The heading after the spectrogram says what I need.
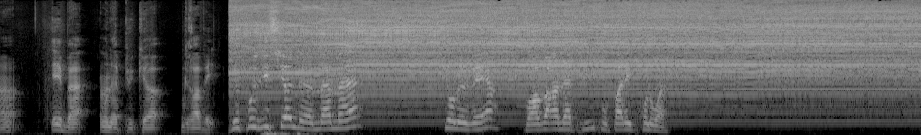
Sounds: speech

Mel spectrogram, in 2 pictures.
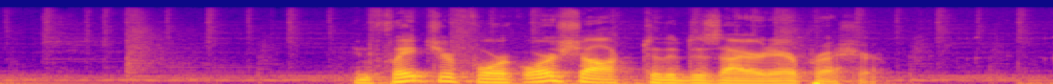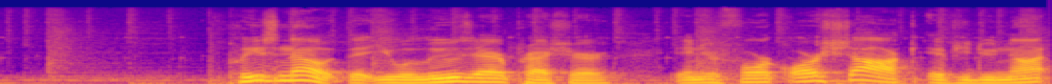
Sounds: speech, music

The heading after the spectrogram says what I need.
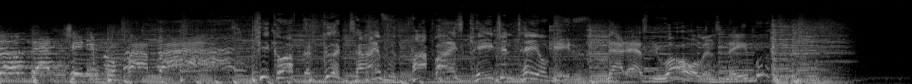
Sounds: speech, music

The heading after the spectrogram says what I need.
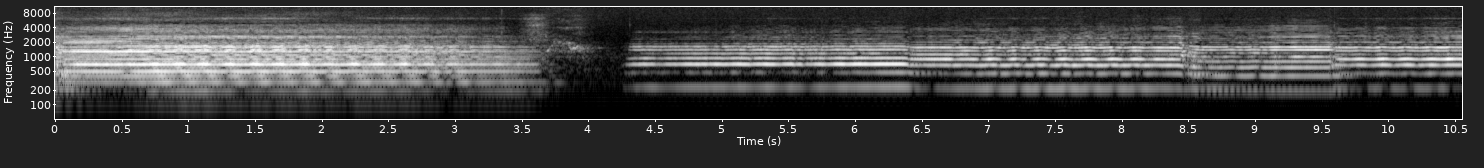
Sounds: musical instrument, cello, music, double bass, bowed string instrument

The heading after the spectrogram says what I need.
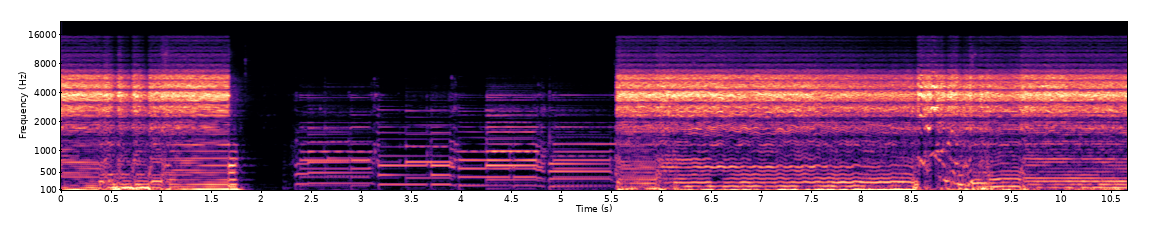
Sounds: guitar, plucked string instrument, musical instrument, music

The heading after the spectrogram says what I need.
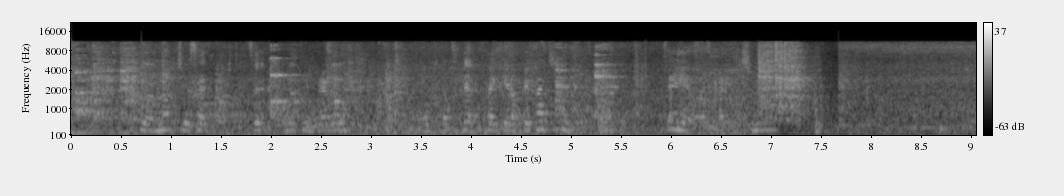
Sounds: inside a public space, speech

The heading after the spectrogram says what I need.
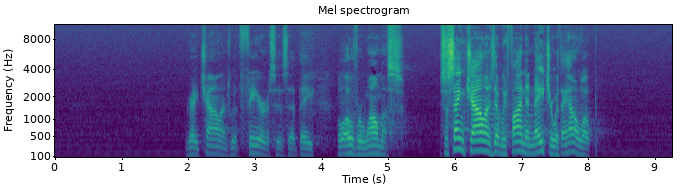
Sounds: speech

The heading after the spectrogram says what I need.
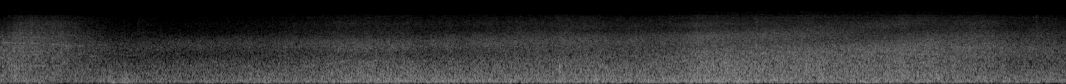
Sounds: rustle

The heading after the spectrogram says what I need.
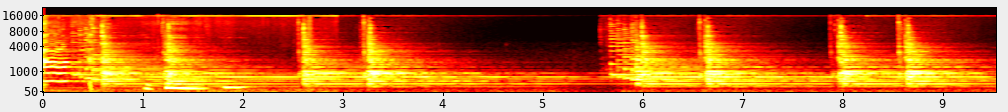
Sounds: music

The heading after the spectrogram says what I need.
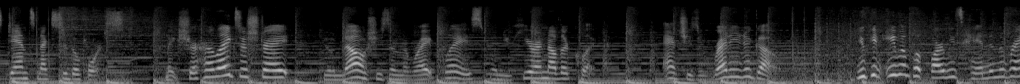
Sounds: speech, music

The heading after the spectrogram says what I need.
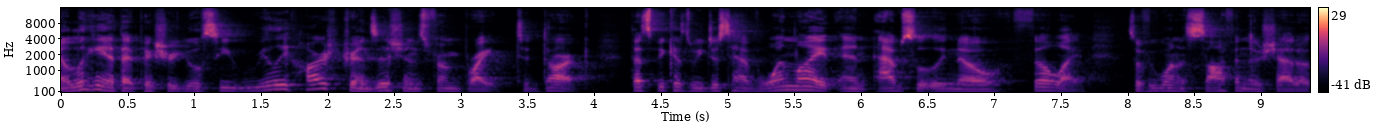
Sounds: speech

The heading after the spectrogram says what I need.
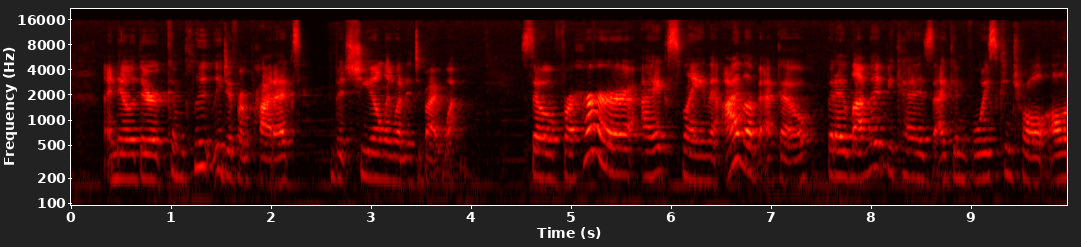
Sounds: music, speech

